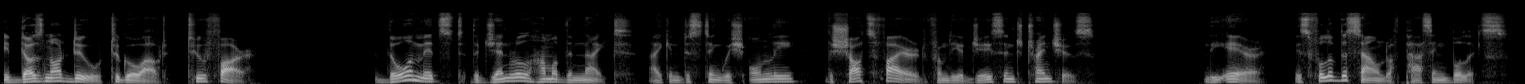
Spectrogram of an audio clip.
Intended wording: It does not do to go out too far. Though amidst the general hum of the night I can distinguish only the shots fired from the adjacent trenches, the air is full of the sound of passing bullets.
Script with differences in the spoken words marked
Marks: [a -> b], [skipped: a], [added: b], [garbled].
It does not do to go out too far. Though amidst the general hum of the night I can distinguish only the shots fired from the adjacent trenches, the air is full of the sound of passing bullets.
